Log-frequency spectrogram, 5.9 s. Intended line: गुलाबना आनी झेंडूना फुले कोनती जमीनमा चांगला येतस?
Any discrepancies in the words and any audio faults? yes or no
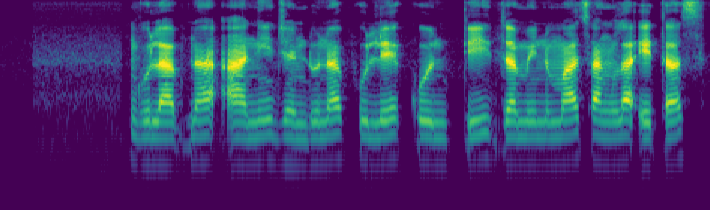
no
